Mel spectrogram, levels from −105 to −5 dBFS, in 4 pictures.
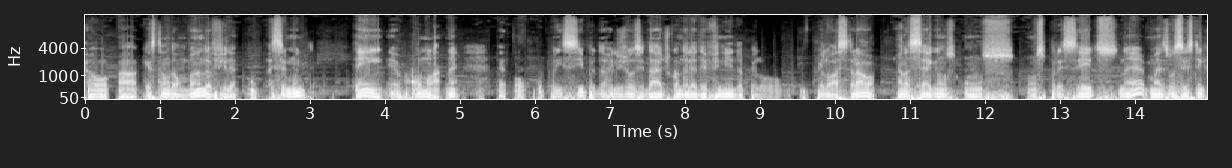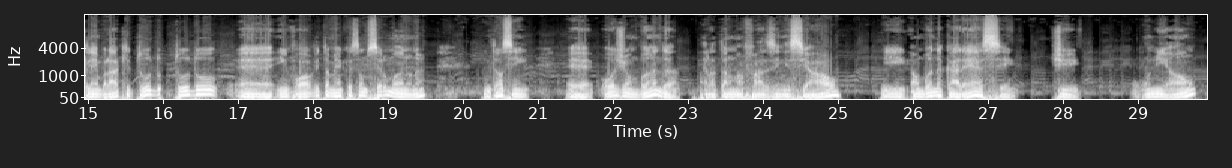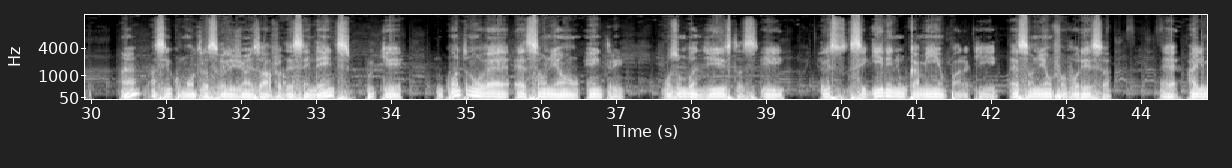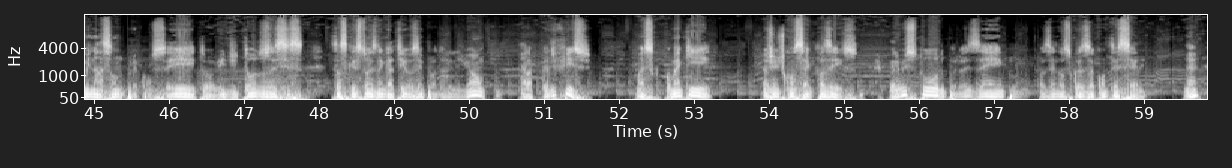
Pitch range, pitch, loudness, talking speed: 75-95 Hz, 80 Hz, -12 LUFS, 130 wpm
